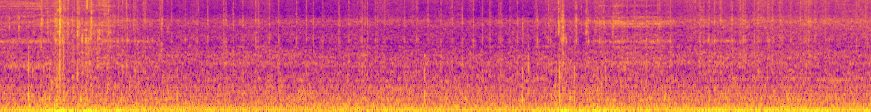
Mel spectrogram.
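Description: Steady low rumble of engine and road noise inside a pickup truck's cabin while it drives along, with two light knocks, one about half a second in and one a little past halfway.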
